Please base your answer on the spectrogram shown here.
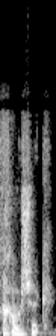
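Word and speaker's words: חושך: Notice that these words like lechem and choshek and chesed are referred to as segolits, and they're accented on the first syllable.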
